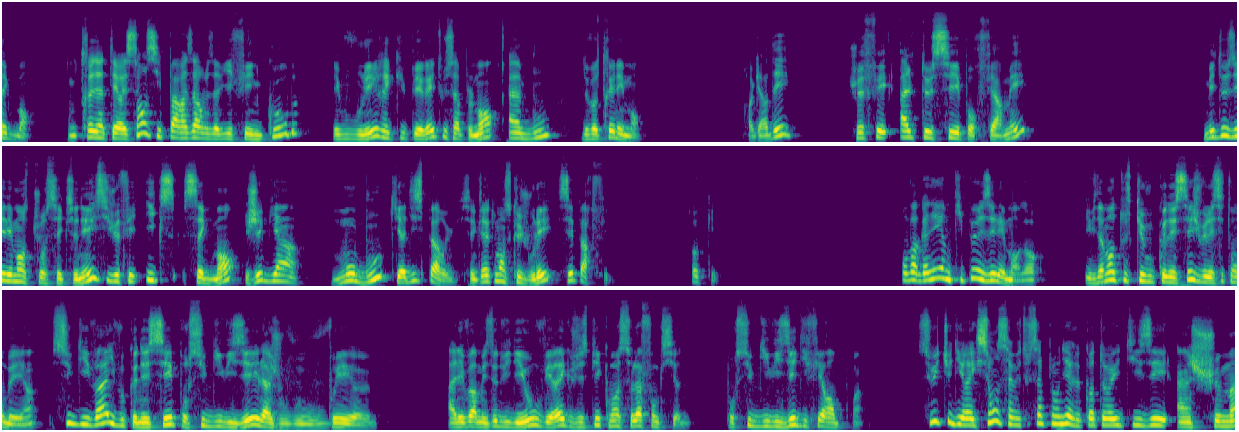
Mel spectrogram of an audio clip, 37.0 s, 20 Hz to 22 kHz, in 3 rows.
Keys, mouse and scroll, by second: 7.8 z, 9.8 alt+c, 13.5 x, 18.7 Tab, 20.6 Tab.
